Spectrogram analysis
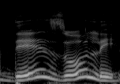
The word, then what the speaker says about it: désolé: É só a gente pronunciar E quando tiver acento agudo. Então, fica désolé, não tem mistério.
